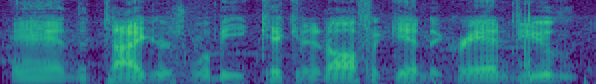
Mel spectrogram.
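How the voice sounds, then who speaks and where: A male announcer gives brisk play-by-play of a high school football game at an outdoor venue, mixing sponsor reads into his calls. The audio is a bit bright with slight background noise.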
